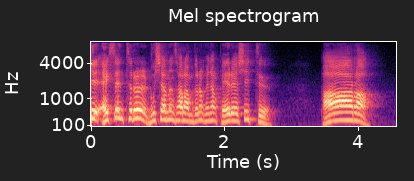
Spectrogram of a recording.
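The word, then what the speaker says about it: בָּרָא: 바라.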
